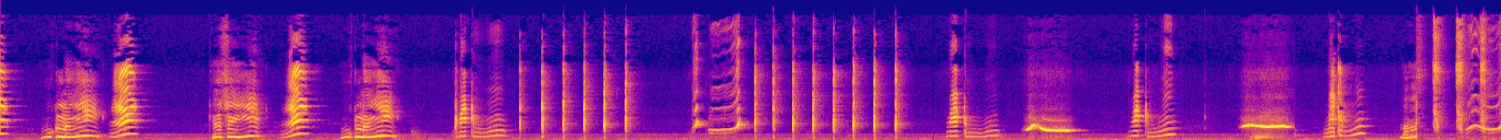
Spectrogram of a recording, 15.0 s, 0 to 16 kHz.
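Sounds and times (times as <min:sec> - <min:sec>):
parakeet clicking: 0:05.2 - 0:06.4, 0:07.4 - 0:09.2
parakeet whistling: 0:06.9 - 0:07.6, 0:14.6 - 0:15.0.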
